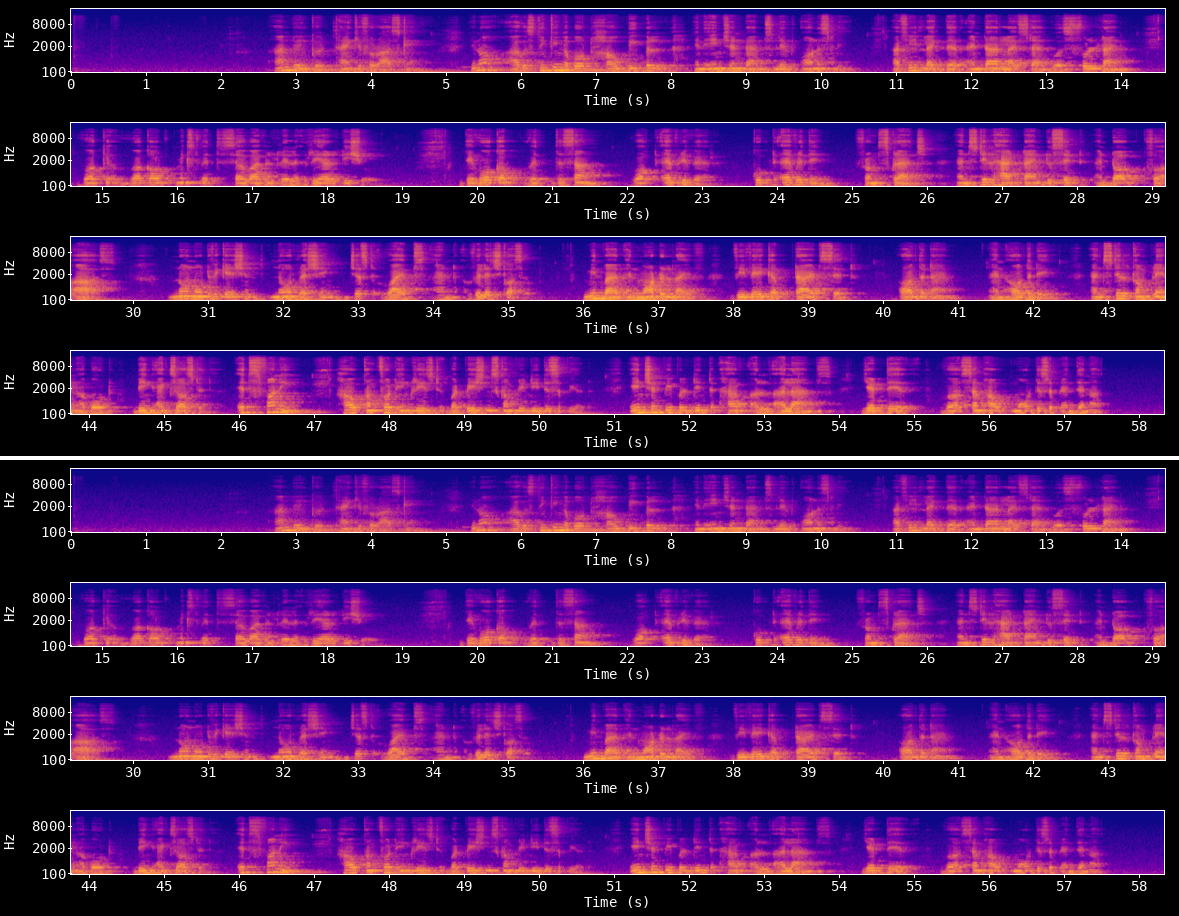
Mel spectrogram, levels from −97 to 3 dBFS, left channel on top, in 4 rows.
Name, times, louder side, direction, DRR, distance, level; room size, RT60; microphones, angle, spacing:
voice 1, 2.7-4.8 5.3-10.4 11.0-14.2 14.8-18.7 19.9-21.8 22.1-23.2 23.7-24.8 25.2-26.1 26.4-29.8 30.5-35.3 36.0-37.6 38.0-39.6 40.2-41.1 41.4-42.4 42.8-45.7 46.0-50.6 51.2-53.9 54.3-55.1 55.4-57.5, left 3 dB, 35° left, 0.5 m, -27 dB
19.0 x 12.5 x 3.0 m
head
